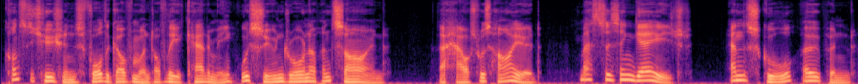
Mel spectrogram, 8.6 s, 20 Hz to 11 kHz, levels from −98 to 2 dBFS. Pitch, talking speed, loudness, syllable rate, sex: 130 Hz, 170 wpm, -17 LUFS, 5.6 syllables/s, male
